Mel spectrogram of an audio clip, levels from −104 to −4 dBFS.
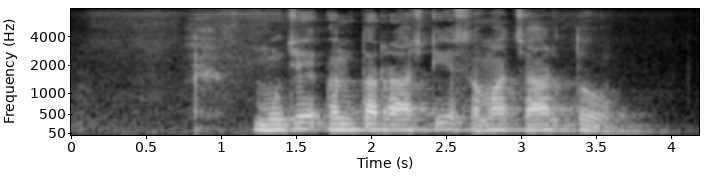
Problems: none marked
